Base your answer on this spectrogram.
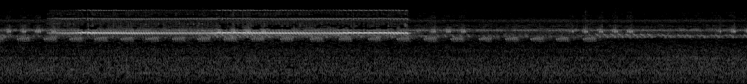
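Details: An insect chorus: a piercing, continuous high trill swells in three waves for about four seconds, then drops away, leaving a quieter rhythmic pulsing hum.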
